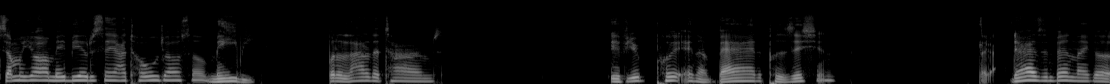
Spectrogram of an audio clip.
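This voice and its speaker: Mumbling in a dark, mellow tone, a man speaks with ordinary pitch variation and long, frequent pauses, his sound dry and close with no echo. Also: fairly high pitch for a man, moderate pace. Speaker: podcast host. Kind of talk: casual solo podcast monologue.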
